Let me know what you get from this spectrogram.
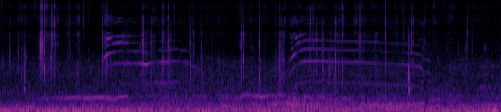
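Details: Street cats in Istanbul meowing at feeding time outdoors: several drawn-out harmonic meows, some rising then falling, in overlapping bursts, over steady low urban rumble.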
